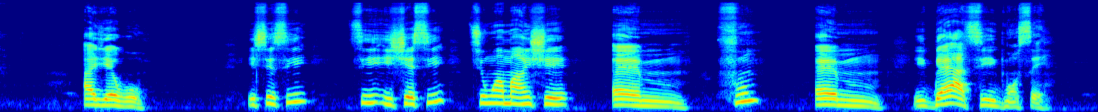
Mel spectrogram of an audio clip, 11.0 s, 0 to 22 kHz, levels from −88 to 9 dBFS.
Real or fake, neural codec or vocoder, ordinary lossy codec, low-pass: real; none; none; none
